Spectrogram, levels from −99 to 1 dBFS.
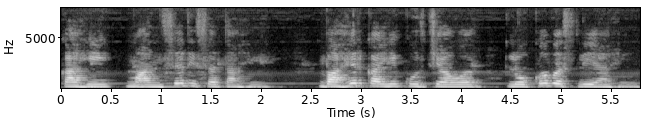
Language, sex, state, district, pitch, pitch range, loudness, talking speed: Marathi, female, Maharashtra, Chandrapur, 205 Hz, 195-230 Hz, -18 LUFS, 115 wpm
